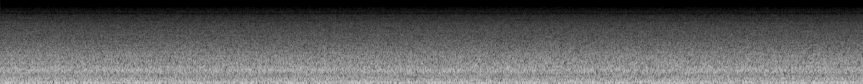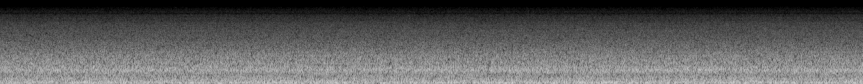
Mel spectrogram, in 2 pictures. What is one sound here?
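Jet engines roar steadily in flight.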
